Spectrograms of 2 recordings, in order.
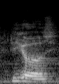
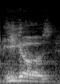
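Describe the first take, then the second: No difference in how they are said.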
